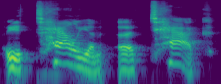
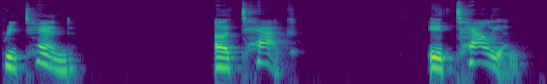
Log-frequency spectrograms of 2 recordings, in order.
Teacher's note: É só você produzir um T normal, mas soltando um pouco mais de ar. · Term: aspiração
